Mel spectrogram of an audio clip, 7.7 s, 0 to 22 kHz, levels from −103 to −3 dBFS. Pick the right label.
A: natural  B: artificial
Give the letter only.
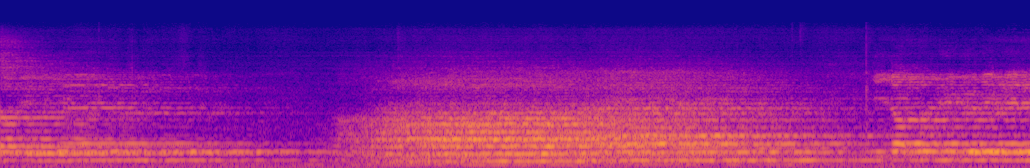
B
